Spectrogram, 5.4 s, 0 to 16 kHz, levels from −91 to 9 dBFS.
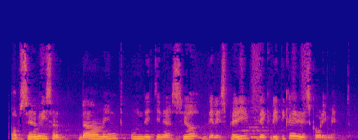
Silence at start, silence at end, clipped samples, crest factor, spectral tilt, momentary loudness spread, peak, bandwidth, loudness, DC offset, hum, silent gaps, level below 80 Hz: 0.15 s; 0.35 s; under 0.1%; 16 dB; -5 dB/octave; 8 LU; -4 dBFS; 11.5 kHz; -20 LUFS; under 0.1%; none; none; -74 dBFS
